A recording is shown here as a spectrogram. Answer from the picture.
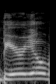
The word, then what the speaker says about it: burial: I was thinking Burial rhymes with Muriel, and I just thought of Muriel's wedding.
